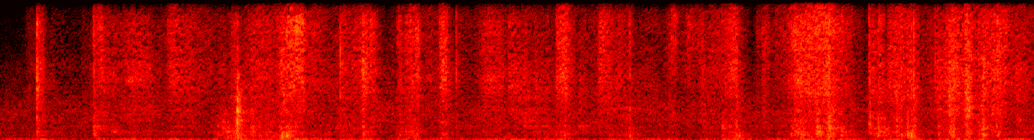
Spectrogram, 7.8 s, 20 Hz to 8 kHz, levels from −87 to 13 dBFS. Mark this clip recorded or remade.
remade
